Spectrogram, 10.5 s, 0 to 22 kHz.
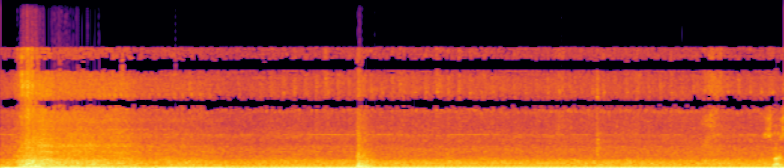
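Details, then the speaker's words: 2004 Dodge Ram 1500 Hemi 5.7 V8 with stock muffler and resonator, before muffler delete; catches, revs once, soft even idle with muted exhaust, owner says it sounds like a four-cylinder; normal start and rev. "so it's a dodge ram hemi 2004 5.7 but it doesn't sound like a truck so it's going to start the car so you can hear it"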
